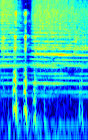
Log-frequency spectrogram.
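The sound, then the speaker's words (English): A steady, sustained train whistle blows throughout, loud and unbroken, with a few brief vocal bursts popping over it near the start. “just going to have that train whistle go over a half hour”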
